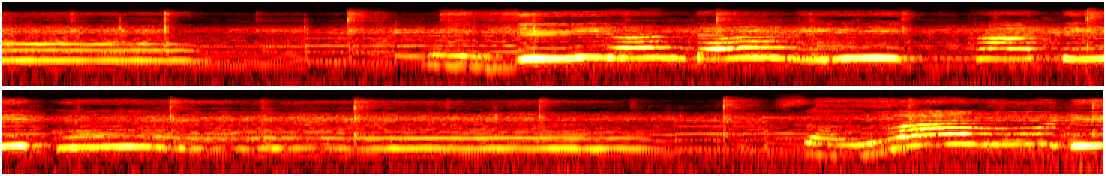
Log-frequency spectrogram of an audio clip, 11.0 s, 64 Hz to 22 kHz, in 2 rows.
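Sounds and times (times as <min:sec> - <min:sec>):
boy singing: 0:00.0 - 0:01.0, 0:02.2 - 0:08.7, 0:09.4 - 0:11.0
backing track: 0:00.0 - 0:11.0.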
